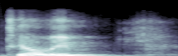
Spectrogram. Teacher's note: first we have an elision, the elision of the initial sound of the second word.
